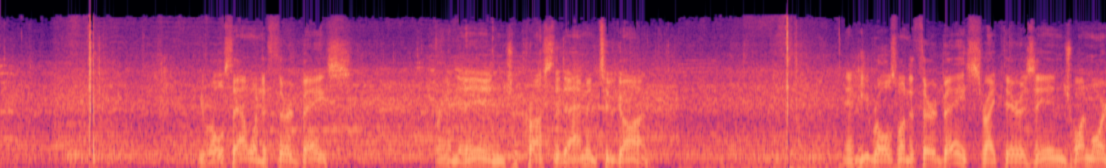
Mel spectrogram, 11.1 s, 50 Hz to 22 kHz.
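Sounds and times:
crowd murmur: 0.0s - 10.8s
bat cracking on ball: 0.8s - 1.2s, 7.8s - 8.2s.

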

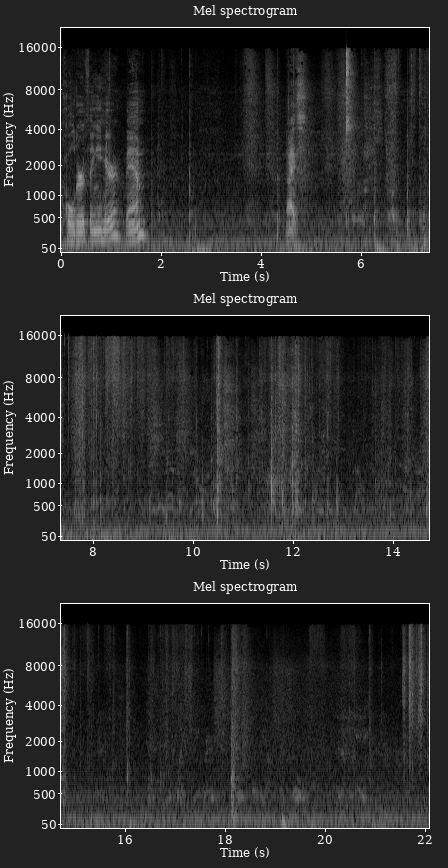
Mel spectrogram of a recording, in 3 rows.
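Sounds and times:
steady low hum: 0.0s - 22.0s
plastic wrap crinkling: 7.0s - 15.6s.

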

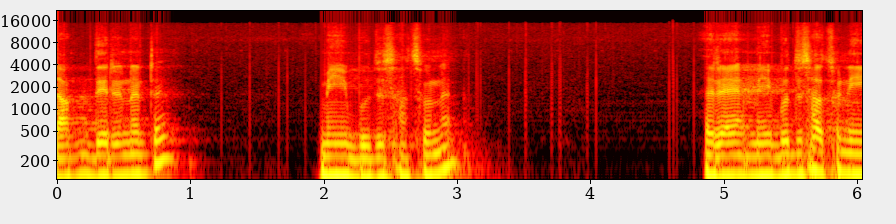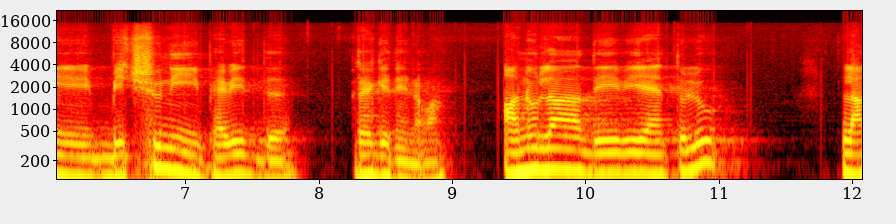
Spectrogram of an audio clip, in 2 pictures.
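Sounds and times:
man chanting: 4.9s - 11.2s.

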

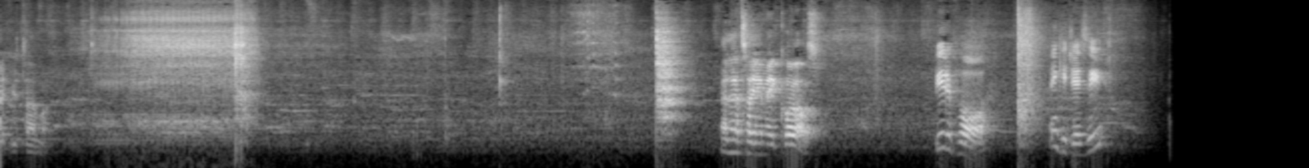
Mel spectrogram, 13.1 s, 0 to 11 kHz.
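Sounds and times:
cordless drill spinning: 0.8s - 2.7s.

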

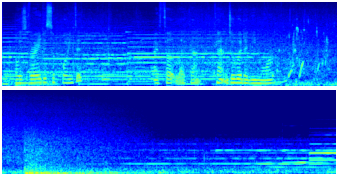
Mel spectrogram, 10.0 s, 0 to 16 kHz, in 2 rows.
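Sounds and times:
deep boom impact: 5.4s - 7.4s.

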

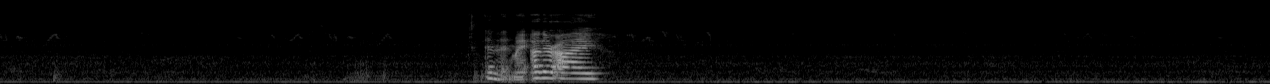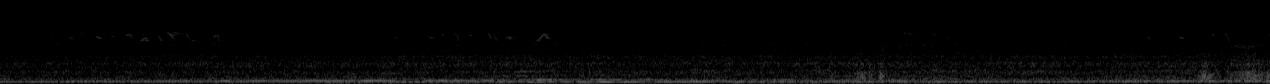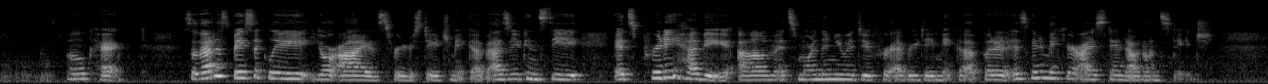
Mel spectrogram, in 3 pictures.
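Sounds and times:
faint bird chirps: 0.0s - 5.2s, 5.9s - 20.0s, 20.9s - 26.1s
low steady hum: 0.0s - 38.0s.

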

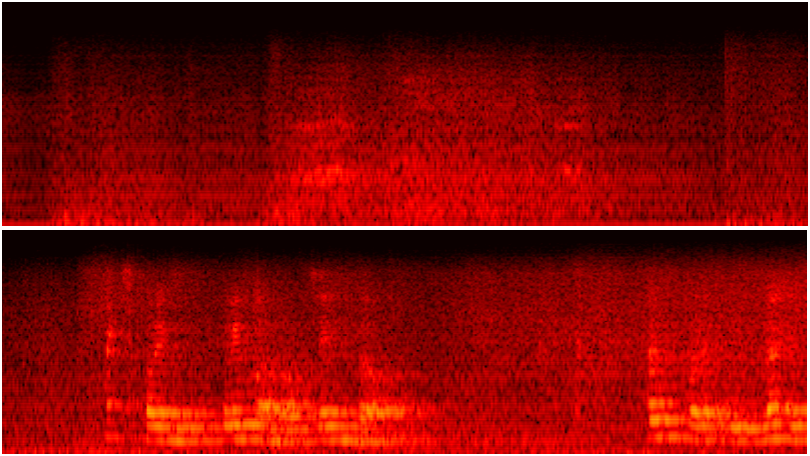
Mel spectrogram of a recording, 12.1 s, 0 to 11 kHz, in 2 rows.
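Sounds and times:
murmur of gym hall: 0.1s - 12.0s.

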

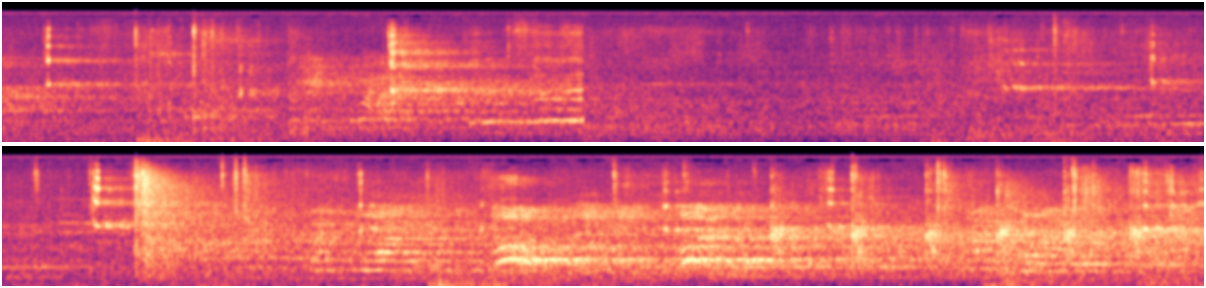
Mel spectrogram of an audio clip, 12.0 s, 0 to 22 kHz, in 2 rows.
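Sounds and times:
shoes squeaking on court: 0.1s - 1.3s, 4.8s - 7.0s, 11.6s - 12.0s.

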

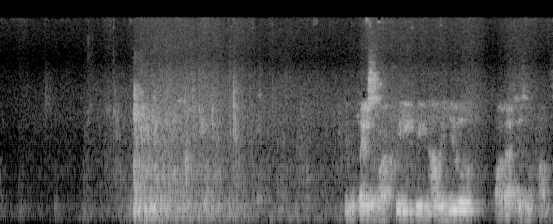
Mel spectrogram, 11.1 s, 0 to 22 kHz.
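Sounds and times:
man speaking: 6.9s - 11.0s.

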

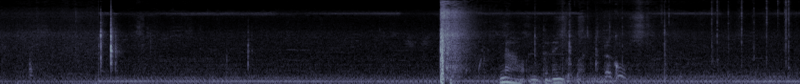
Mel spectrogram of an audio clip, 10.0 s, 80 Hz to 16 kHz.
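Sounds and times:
steady low hum: 0.0s - 10.0s
airgun shot: 5.5s - 6.1s.

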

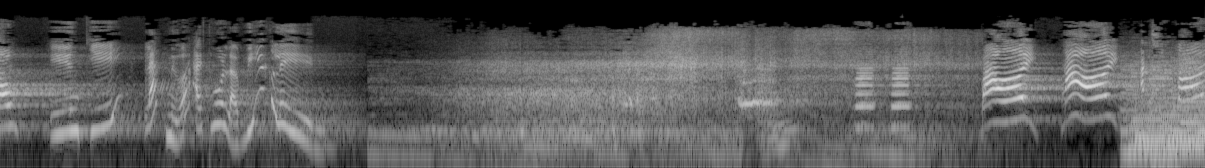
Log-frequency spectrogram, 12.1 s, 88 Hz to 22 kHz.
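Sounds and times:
car engine: 3.7s - 9.8s
car horn honks: 8.5s - 9.4s.

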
